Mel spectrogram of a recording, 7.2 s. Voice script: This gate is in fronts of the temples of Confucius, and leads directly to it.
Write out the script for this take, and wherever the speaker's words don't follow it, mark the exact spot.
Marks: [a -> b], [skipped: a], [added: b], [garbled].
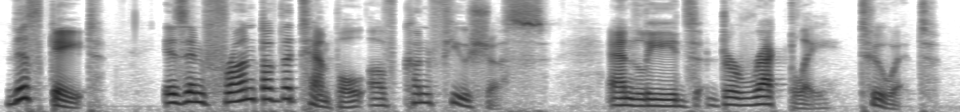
This gate is in [fronts -> front] of the [temples -> temple] of Confucius, and leads directly to it.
